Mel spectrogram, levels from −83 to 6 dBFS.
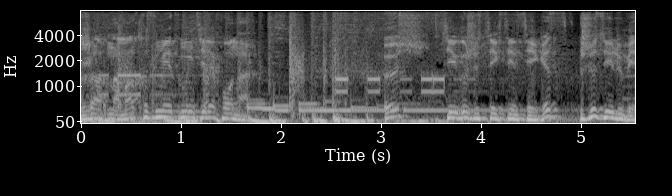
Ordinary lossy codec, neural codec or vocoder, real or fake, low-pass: none; none; real; none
